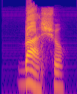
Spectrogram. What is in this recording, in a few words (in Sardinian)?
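"Bàsciu", Sardinian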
